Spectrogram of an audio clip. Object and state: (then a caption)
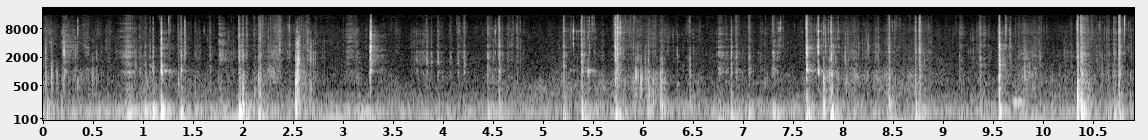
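Dry bar soap. An elongated, solid, dry pink soap stick is held in the hand and carved with a utility knife. Irregular dry, crisp clicks and crackles from the blade cutting through the soap come in quick bursts over a low, steady rumble, with a few sharper, brighter snaps standing out.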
